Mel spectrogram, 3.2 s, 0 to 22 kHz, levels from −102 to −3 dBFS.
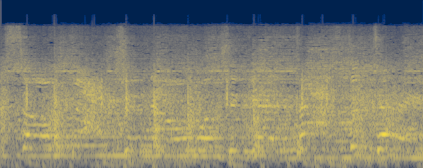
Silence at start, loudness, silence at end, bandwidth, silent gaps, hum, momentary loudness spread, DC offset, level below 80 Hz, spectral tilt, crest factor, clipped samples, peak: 0 s; -16 LUFS; 0 s; 13.5 kHz; none; none; 2 LU; under 0.1%; -48 dBFS; -2.5 dB/octave; 16 dB; under 0.1%; -2 dBFS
